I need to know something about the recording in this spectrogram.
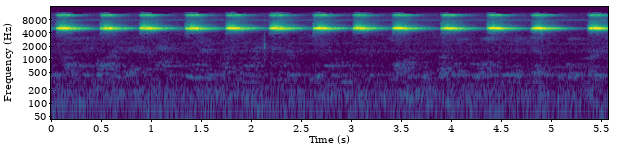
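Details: Indoor chirping of a cricket that entered a home: a continuous train of piercing, bright chirps, roughly thirteen in under six seconds, evenly spaced with slight swelling and fading on each.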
